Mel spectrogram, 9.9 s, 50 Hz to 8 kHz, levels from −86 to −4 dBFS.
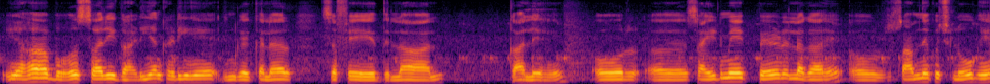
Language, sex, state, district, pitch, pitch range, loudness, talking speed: Hindi, male, Bihar, Sitamarhi, 115 Hz, 110-130 Hz, -22 LUFS, 145 wpm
